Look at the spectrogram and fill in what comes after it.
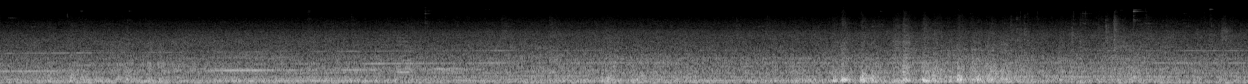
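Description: Tobu 8000 series electric commuter train running at speed, heard from inside the passenger car. Steady rumble of wheels on rail with a faint steady whine, and a run of louder knocking and rattling from the wheels about eight to ten seconds in.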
